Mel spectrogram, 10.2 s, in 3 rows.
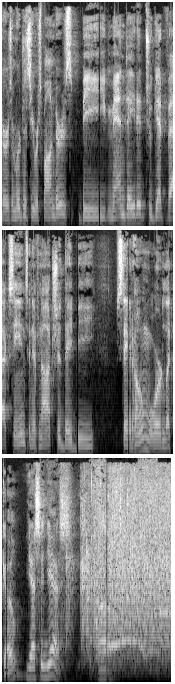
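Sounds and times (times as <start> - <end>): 
speech: 0.0 - 9.2
audience applause: 8.4 - 10.2.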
